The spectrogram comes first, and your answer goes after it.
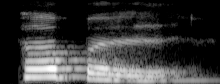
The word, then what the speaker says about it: purple: Purple, P-U-R-P-L-E. That R is silent, purple.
